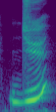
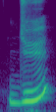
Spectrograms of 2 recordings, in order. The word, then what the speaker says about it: du: First of all, separately, du, and then de. Make sure to make two different sounds, u and e, and then closer to each other. Du, de, until you can clearly hear the difference.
